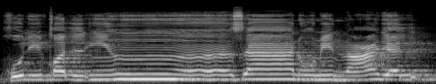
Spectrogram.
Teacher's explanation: دو زیر کی تنوین کو وقف کی حالت میں ساکن کر کے پڑھیں گے۔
